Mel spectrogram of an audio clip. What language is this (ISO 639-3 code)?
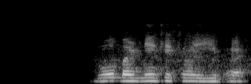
urd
